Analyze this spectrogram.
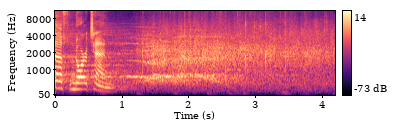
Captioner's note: applause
